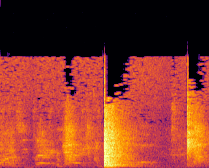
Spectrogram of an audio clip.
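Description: A partly filled plastic water bottle, flipped, lands upright on a wooden table with a sharp thud about a second in. A second, lighter knock follows near the end.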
